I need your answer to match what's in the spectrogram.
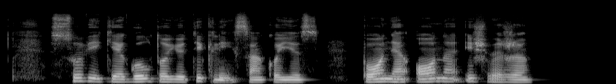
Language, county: Lithuanian, Panevėžys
